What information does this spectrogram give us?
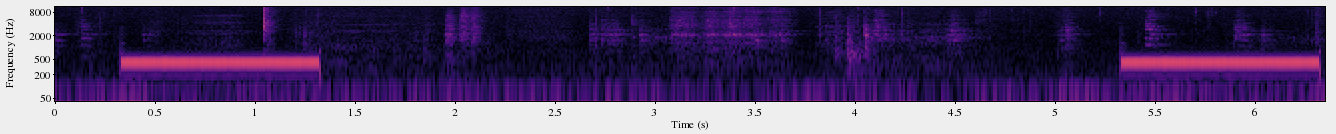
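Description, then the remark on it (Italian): A telephone ringback tone: two steady one-second beeps separated by about four seconds of near silence, heard clearly over faint background noise while the call goes unanswered. “Il telefono is rang.”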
